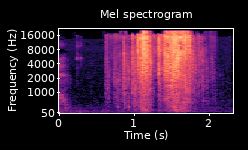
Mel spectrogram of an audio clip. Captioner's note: ripping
